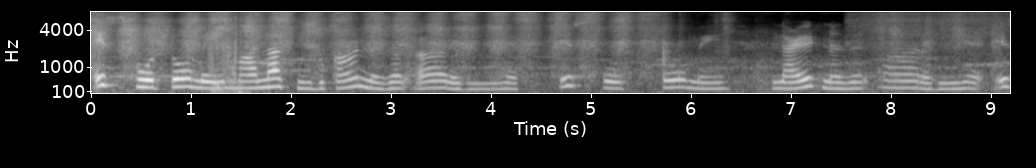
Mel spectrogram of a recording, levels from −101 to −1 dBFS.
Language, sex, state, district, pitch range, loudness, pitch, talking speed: Hindi, female, Madhya Pradesh, Umaria, 220-270 Hz, -21 LUFS, 240 Hz, 125 wpm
